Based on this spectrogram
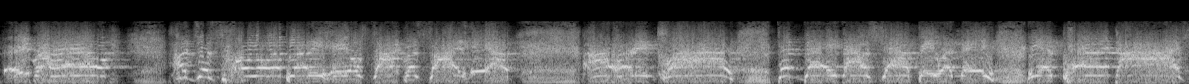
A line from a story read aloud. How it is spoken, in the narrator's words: Said, Abraham, the thief cried to Abraham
